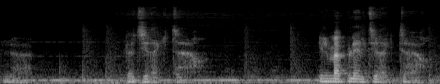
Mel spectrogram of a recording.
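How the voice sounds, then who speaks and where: A man acting a troubled adventurer in an audio drama, questioning in a halting, agitated way. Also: medium pitch, fairly even intonation, lightly acted. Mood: confused, shaken. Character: troubled, bewildered male adventurer haunted by memories. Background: music.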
